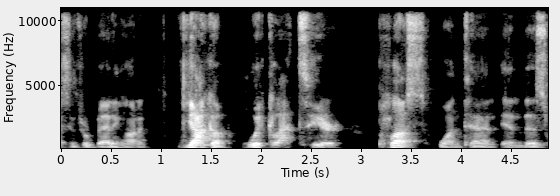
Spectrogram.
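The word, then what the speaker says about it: Jakub Wiklacz: Let me pronounce his name right since we're betting on him. Jakob Wicklax here.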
